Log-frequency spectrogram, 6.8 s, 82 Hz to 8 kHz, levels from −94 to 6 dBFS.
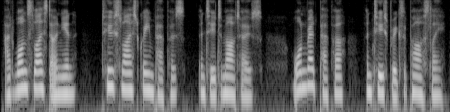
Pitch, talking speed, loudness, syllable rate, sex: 185 Hz, 170 wpm, -22 LUFS, 5.4 syllables/s, female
